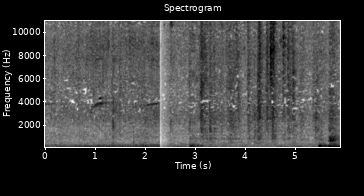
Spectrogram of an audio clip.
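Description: Clam meat and grated coconut frying in oil in a pan, sizzling steadily while being stirred. The sound cuts out for an instant about two seconds in, then comes back with a run of sharp crackles in the second half.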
